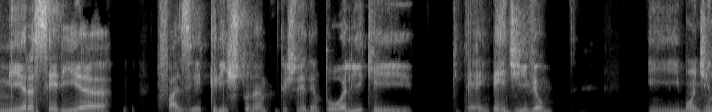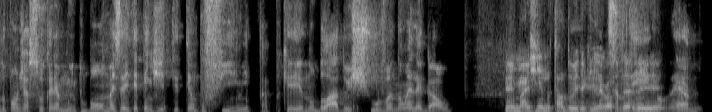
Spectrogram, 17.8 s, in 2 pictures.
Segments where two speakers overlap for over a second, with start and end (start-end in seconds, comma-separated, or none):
16.0-17.2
